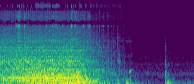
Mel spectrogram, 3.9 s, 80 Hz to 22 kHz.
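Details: Lawn Boy 20-inch self-propelled mower after carb cleaning (the no-start was blamed on a badly oil- and dirt-soaked filter): the small engine runs steady and even at high speed, then winds down and stops cleanly; running properly.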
